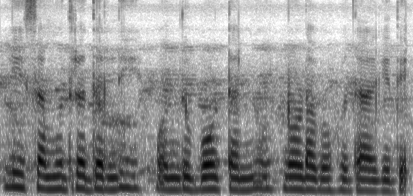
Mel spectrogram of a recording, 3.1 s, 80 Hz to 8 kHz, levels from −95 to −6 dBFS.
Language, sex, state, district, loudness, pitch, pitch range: Kannada, female, Karnataka, Bangalore, -17 LUFS, 185 Hz, 175-195 Hz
